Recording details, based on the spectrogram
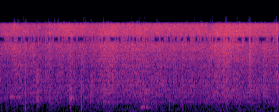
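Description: Shrimp heads frying in shrimp oil, a steady soft sizzle and hiss with a few faint pops, continuous and fairly quiet throughout.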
